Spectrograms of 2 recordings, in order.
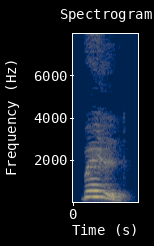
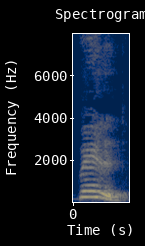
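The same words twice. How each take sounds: The two takes are said the same way.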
